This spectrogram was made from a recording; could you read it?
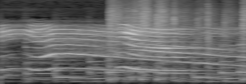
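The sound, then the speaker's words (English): Several cats meow at once in an alley, their drawn-out, wavering cries overlapping into a loud chorus that carries on without a break for a couple of seconds. “Some of the coolest cats around like to hang out down in the alley.”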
